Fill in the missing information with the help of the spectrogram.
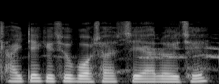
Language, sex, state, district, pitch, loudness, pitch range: Bengali, male, West Bengal, Alipurduar, 135 Hz, -18 LUFS, 130-145 Hz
